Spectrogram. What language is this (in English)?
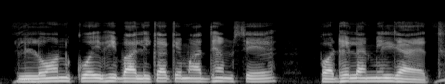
Magahi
